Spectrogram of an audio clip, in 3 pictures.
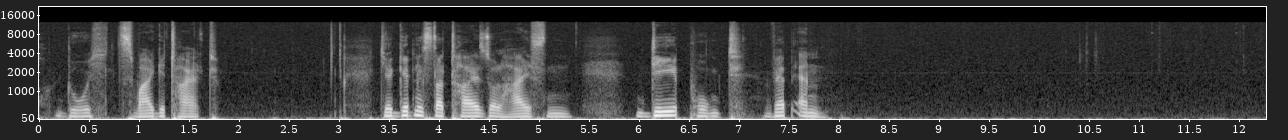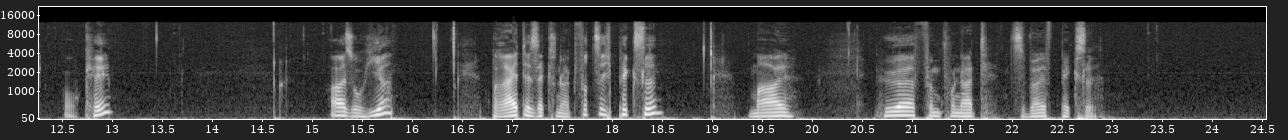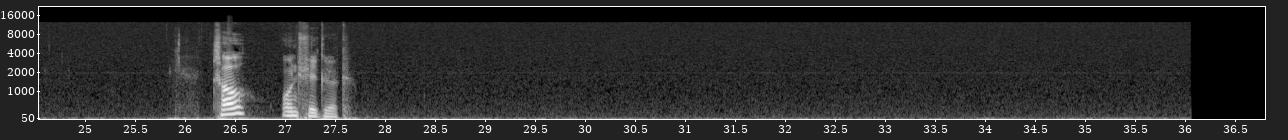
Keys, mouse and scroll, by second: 0.3 Right, 0.6 Delete, 2.9 d, 5.5 Return, 10.8 ctrl+c, 11.6 click, 12.6 click, 13.2 right click, 14.7 click, 16.5 click, 23.4 click.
